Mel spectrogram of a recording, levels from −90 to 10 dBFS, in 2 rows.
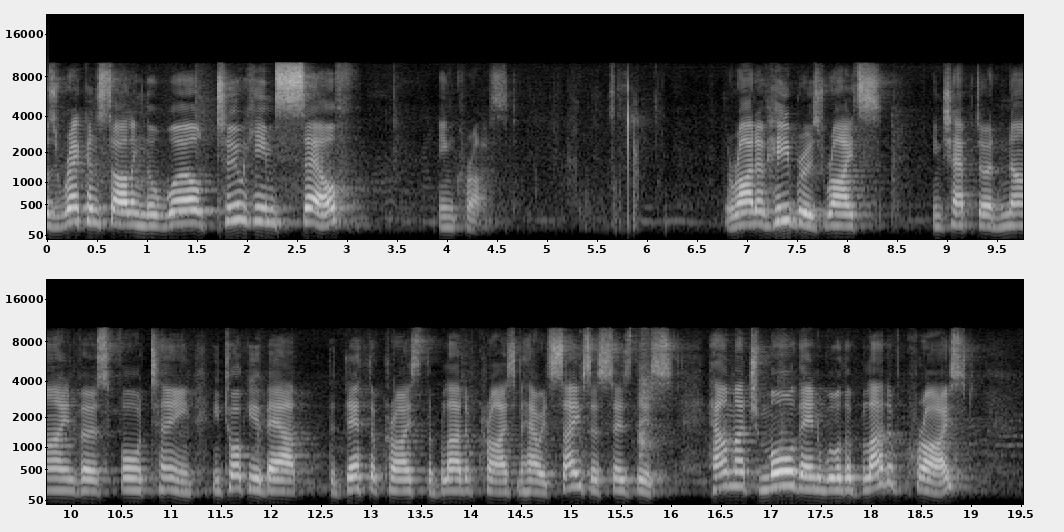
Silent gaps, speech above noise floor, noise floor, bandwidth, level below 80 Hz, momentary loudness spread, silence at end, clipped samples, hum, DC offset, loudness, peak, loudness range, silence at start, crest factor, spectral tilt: none; 39 dB; -57 dBFS; 10.5 kHz; under -90 dBFS; 15 LU; 0.6 s; under 0.1%; none; under 0.1%; -18 LUFS; -2 dBFS; 7 LU; 0 s; 18 dB; -2.5 dB/octave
